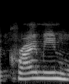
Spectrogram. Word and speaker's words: Crimean: The Crimean War, that's how you pronounce it, the Crimean War Crimean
